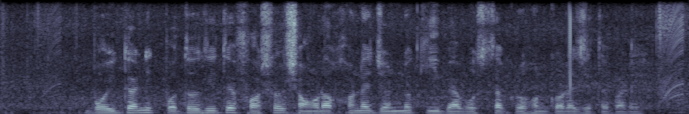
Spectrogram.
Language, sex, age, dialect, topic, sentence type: Bengali, male, 18-24, Standard Colloquial, agriculture, question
